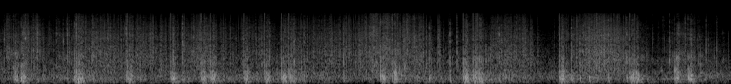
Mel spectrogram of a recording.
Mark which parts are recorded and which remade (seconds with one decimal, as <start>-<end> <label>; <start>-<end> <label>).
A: 0.0-0.8 remade; 0.8-3.7 recorded; 3.7-4.2 remade; 4.2-6.4 recorded; 6.4-7.3 remade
